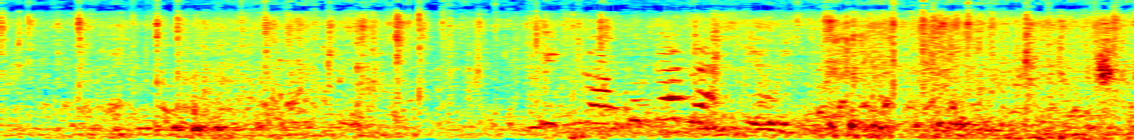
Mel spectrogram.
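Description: Pigeons cooing softly in a group, low murmuring calls repeating over a steady rustling background with some wing flutters.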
